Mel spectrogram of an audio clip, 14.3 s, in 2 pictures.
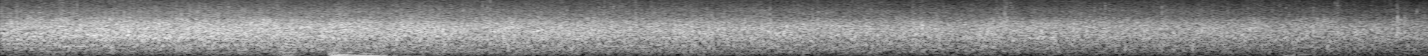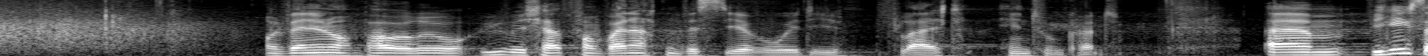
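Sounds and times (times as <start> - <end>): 
audience applause: 0.0 - 8.2
speech: 8.5 - 14.2.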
